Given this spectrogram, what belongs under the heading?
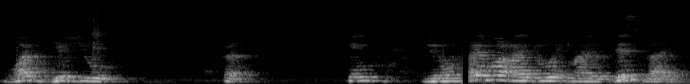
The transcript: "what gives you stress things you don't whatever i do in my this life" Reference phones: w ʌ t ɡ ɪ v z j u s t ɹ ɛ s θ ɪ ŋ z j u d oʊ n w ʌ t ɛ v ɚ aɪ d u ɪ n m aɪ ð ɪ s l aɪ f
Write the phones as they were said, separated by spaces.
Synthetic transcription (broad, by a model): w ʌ t ɡ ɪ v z j u s t ɹ ɛ s t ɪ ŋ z j u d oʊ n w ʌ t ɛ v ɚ aɪ d u ɪ n m aɪ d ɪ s l aɪ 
